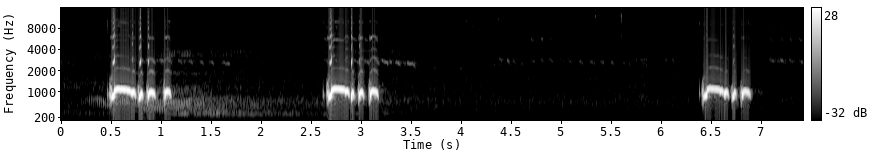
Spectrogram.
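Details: Three zebra dove phrases from a village bird met during decoy trapping. Each phrase has an upswept opening coo and a fast rattle of short notes, with longer gaps between later phrases and faint low murmur after the first.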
